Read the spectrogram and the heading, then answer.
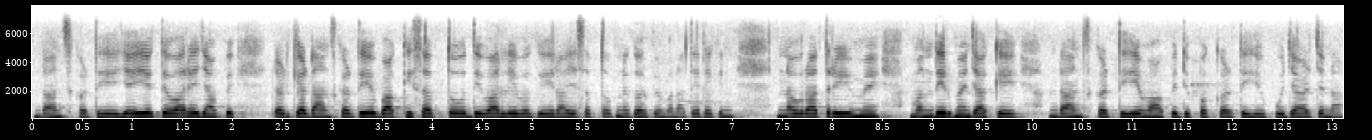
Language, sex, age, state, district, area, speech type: Hindi, female, 18-30, Madhya Pradesh, Ujjain, rural, spontaneous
